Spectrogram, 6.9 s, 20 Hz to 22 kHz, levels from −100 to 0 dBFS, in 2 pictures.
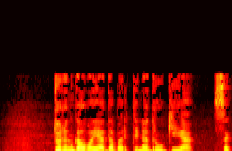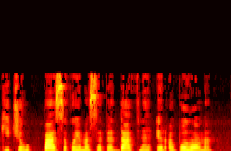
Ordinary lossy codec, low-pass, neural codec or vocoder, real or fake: MP3, 48 kbps; 19.8 kHz; none; real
